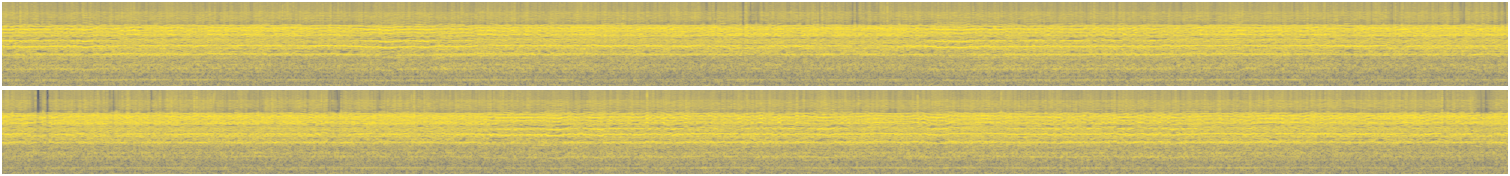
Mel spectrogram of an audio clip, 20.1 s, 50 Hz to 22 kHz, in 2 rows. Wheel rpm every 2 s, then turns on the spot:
220, 220, 240, 220, 230, 230, 230, 210, 220, 230.
none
